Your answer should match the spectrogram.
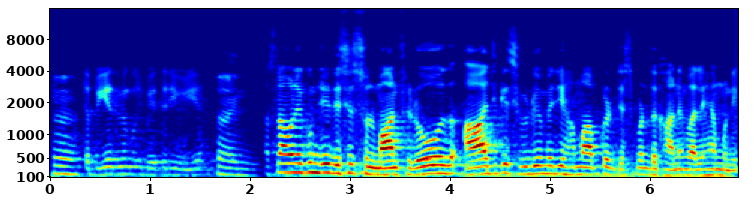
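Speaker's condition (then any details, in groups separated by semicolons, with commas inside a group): No condition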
